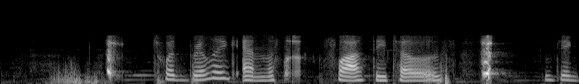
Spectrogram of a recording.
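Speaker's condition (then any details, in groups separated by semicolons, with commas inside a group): No condition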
